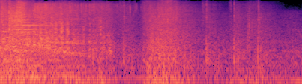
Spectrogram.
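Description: A monster lands with a deep thud.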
